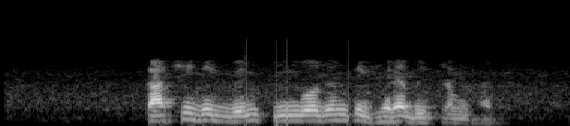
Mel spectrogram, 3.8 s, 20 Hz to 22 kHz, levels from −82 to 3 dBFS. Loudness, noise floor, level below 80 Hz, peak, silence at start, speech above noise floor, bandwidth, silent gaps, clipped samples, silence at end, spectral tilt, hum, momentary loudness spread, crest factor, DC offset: -21 LUFS; -57 dBFS; -62 dBFS; -2 dBFS; 1 s; 36 dB; 4.2 kHz; none; under 0.1%; 0.5 s; -9 dB/octave; none; 17 LU; 22 dB; under 0.1%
